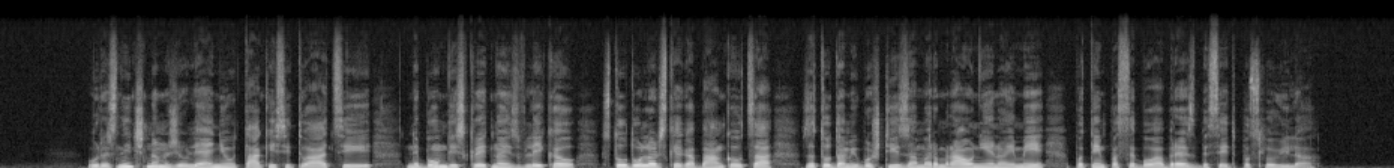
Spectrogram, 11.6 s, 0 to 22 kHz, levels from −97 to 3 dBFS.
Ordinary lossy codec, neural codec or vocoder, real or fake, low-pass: none; vocoder, 44.1 kHz, 128 mel bands every 512 samples, BigVGAN v2; fake; 19.8 kHz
